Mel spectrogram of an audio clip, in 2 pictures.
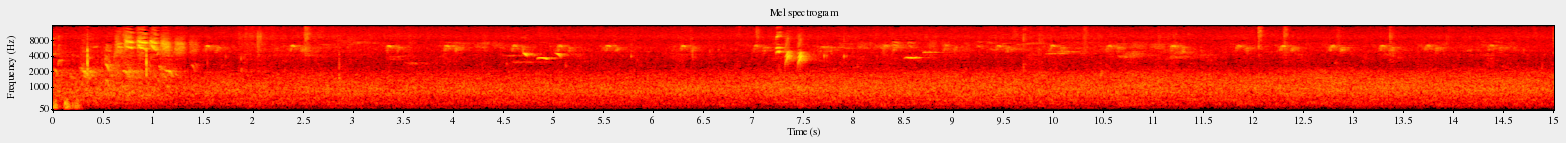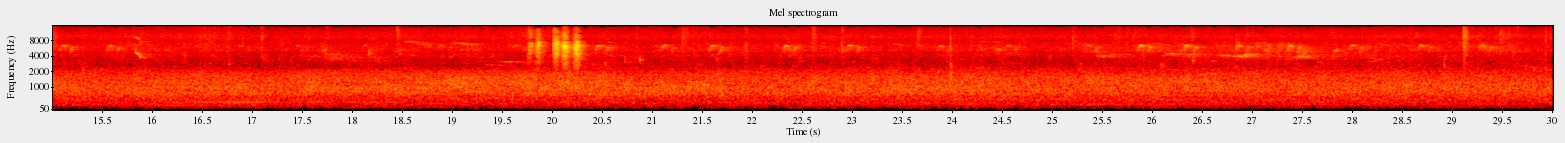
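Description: Small garden birds chirping: a steady run of short, high chirps nearly two a second, over constant background noise, with a few brief sharp sounds just after the start, about seven seconds in and about twenty seconds in.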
